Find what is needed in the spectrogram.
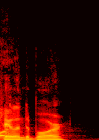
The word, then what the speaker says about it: DeBoer: I always mispronounce the coach's name. DeBauer? – Kalen DeBoer. – DeBoer, thank you.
